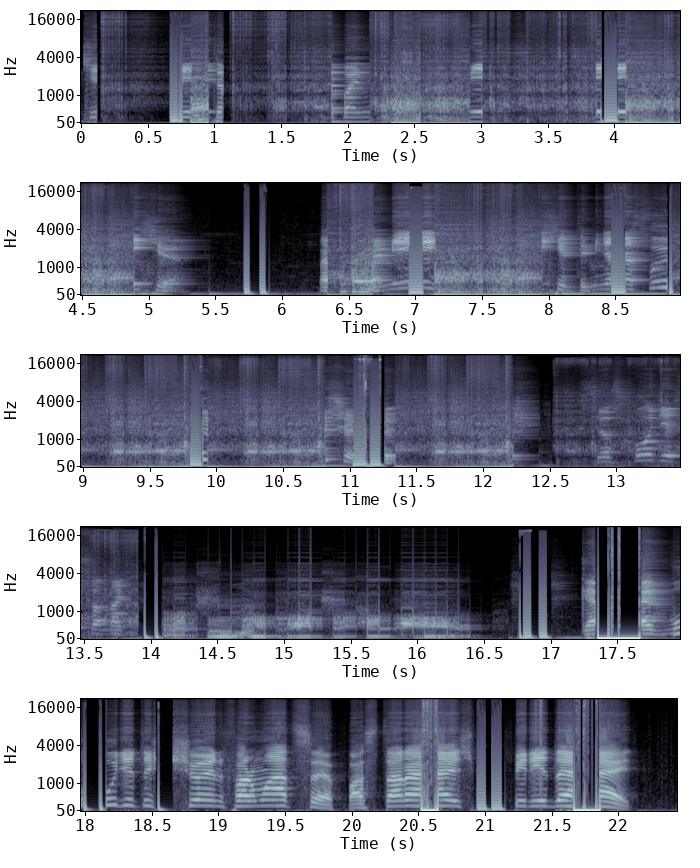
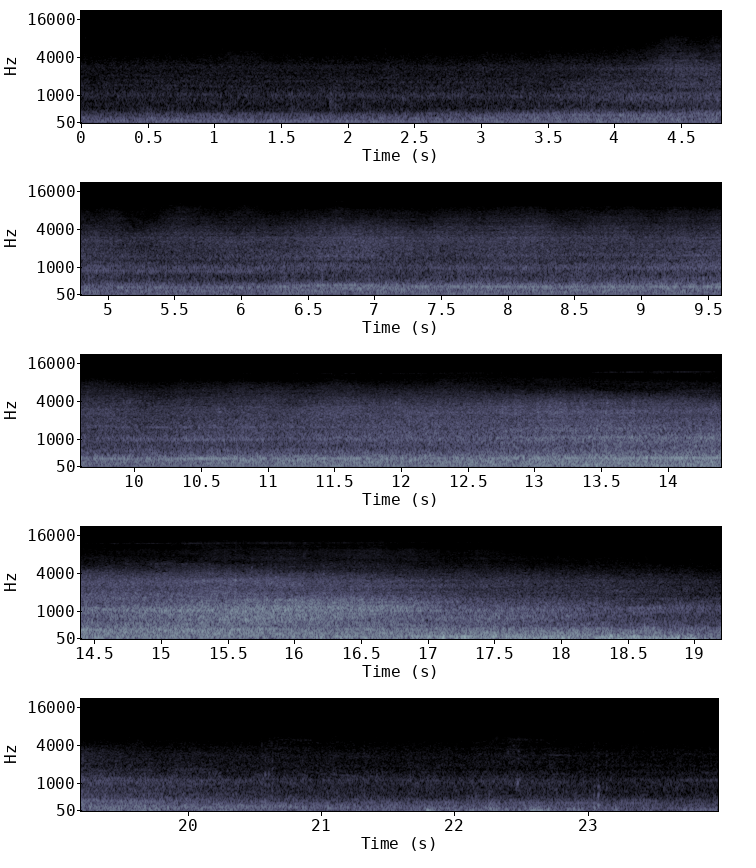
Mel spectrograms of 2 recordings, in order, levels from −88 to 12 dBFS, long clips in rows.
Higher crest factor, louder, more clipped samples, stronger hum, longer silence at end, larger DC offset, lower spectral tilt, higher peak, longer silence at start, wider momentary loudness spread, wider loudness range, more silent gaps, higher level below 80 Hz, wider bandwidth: about the same, 16 dB vs 18 dB; first, -20 LUFS vs -35 LUFS; neither; neither; about the same, 0 s vs 0 s; neither; second, -3.5 dB/octave vs -6.5 dB/octave; first, 0 dBFS vs -18 dBFS; about the same, 0 s vs 0 s; about the same, 17 LU vs 19 LU; second, 12 LU vs 17 LU; neither; first, -28 dBFS vs -46 dBFS; first, over 20 kHz vs 13 kHz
